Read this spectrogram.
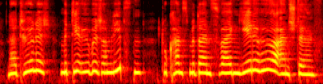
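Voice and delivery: high, loud, eager insistence; eager reassurance. Acted. Hare assuring the tree he loves practising there, excited and loud. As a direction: gush that of course he loves it.

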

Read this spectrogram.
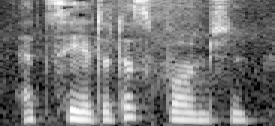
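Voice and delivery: plain reading voice

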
